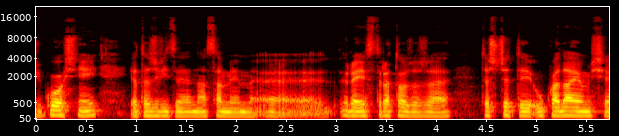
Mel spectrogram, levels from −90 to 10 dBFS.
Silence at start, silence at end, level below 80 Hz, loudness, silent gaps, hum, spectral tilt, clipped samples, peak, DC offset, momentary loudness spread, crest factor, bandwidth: 0 s; 0 s; -62 dBFS; -24 LUFS; none; none; -7 dB/octave; under 0.1%; -6 dBFS; under 0.1%; 11 LU; 18 dB; 15 kHz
